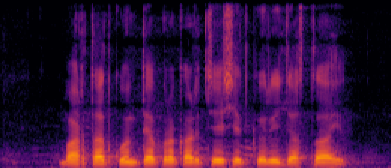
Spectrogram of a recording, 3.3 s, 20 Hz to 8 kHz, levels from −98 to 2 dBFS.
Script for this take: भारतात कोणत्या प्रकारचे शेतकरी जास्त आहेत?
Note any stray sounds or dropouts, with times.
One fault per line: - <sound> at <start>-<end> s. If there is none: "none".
none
